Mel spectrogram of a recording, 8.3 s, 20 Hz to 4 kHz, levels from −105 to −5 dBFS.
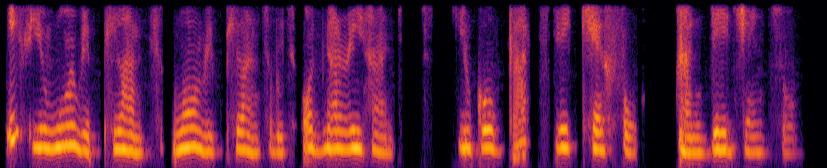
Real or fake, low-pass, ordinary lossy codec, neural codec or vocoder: fake; 3.6 kHz; none; codec, 24 kHz, 1.5 kbps, HILCodec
